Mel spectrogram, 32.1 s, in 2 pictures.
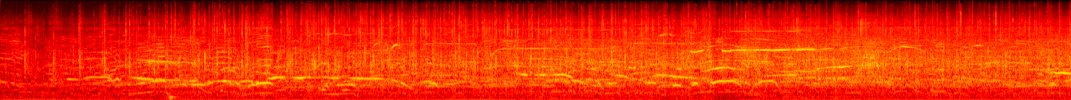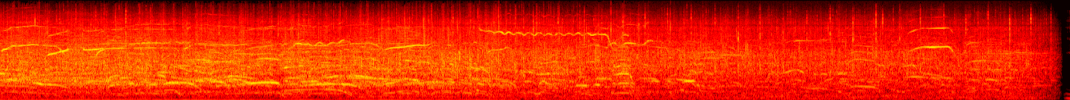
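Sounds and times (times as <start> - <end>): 
golf gallery applause on fairway: 0.0 - 32.0
cheers and whoops: 1.0 - 31.7.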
